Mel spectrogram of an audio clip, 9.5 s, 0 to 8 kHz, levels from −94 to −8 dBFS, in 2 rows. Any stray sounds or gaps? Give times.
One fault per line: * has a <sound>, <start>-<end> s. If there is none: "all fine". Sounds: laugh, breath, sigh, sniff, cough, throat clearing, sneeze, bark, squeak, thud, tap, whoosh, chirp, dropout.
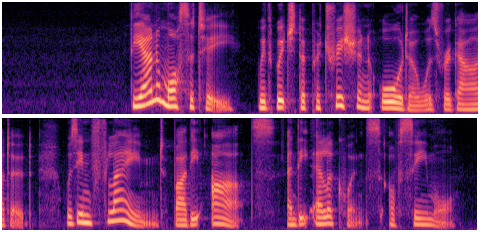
all fine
